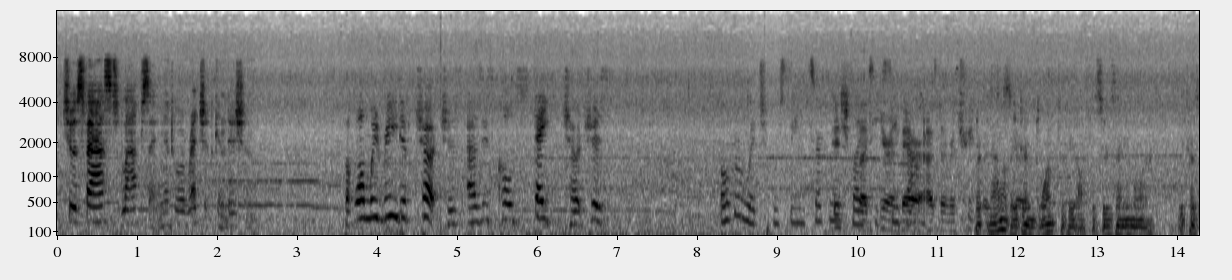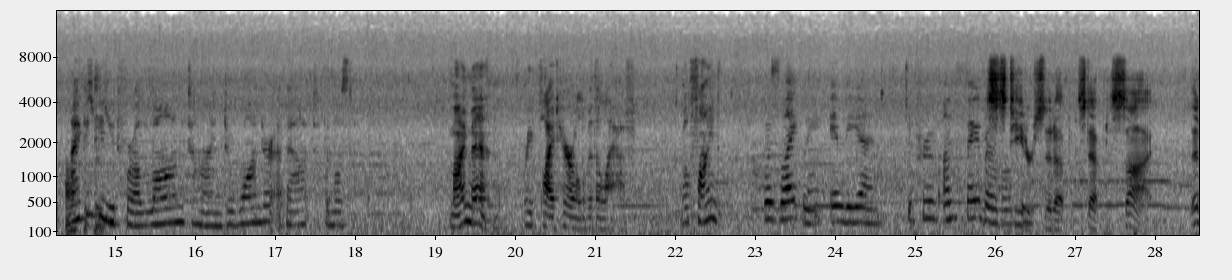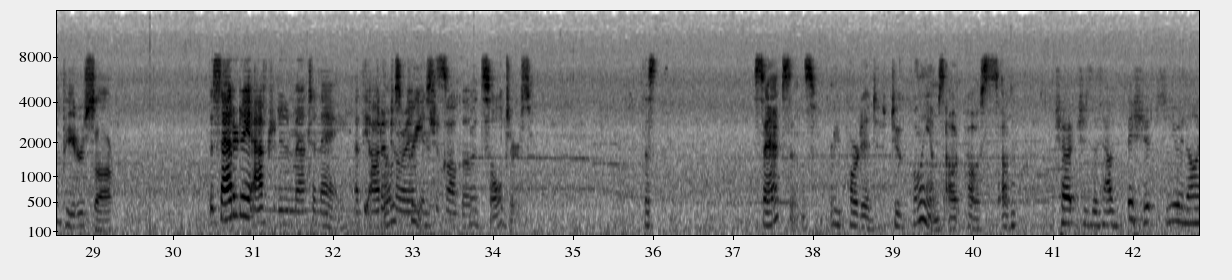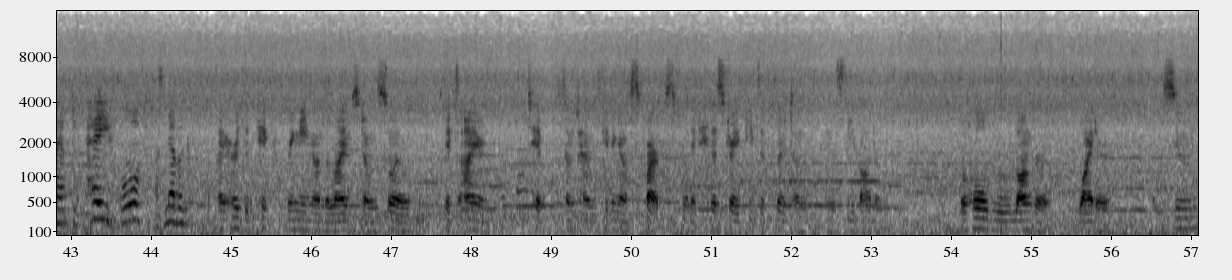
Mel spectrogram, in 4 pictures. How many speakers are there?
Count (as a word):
nine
